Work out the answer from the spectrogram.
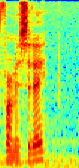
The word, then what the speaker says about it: Formicidae: Family, Formicidae. Formicidae? Yeah, it's probably a soft C. Yeah, Latin.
